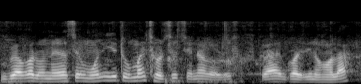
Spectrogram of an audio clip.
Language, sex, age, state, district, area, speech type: Nepali, male, 18-30, West Bengal, Alipurduar, rural, spontaneous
